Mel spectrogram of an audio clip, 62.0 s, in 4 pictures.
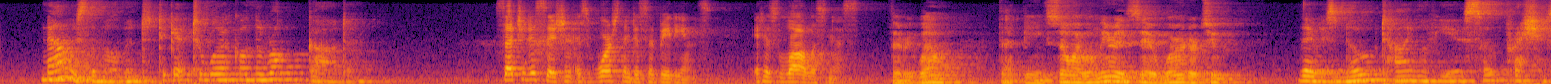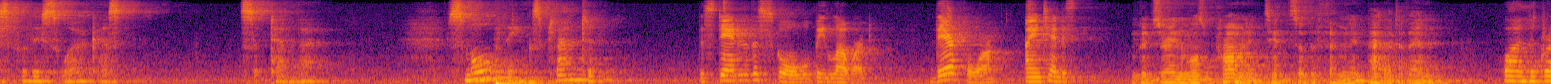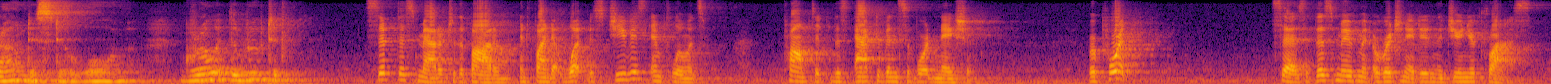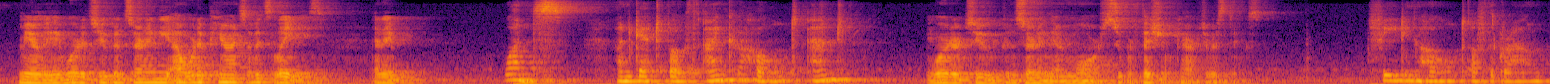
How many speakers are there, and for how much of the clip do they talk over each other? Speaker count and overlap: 3, no overlap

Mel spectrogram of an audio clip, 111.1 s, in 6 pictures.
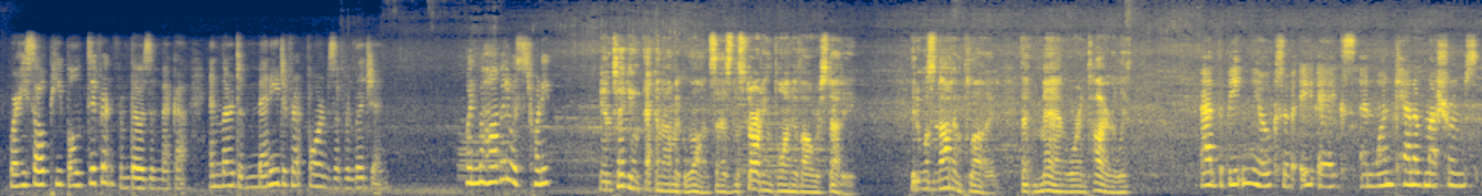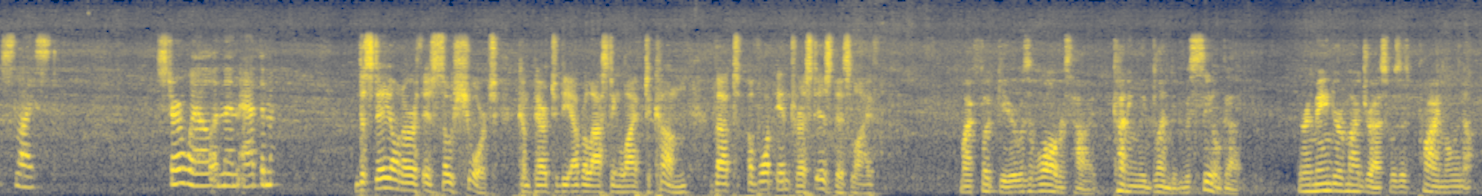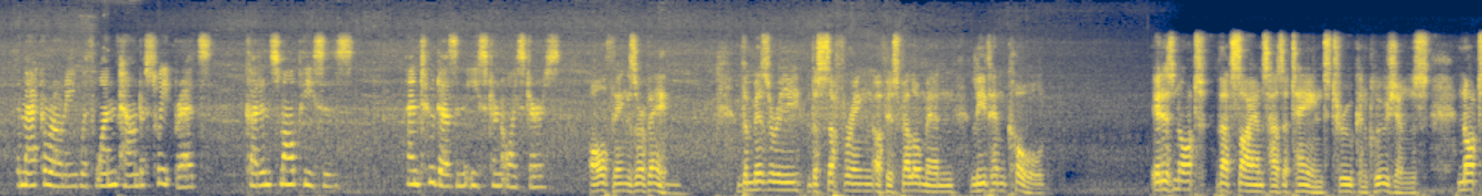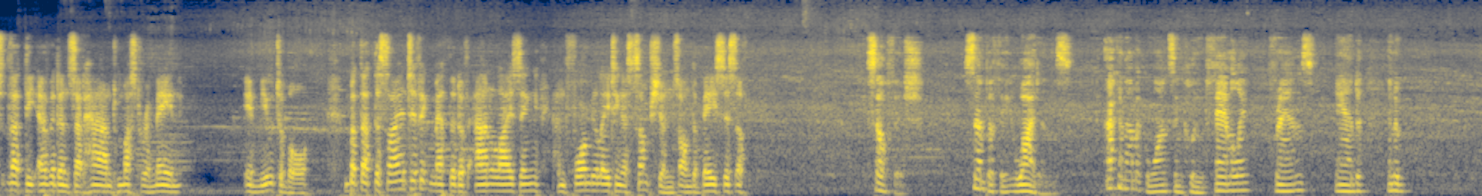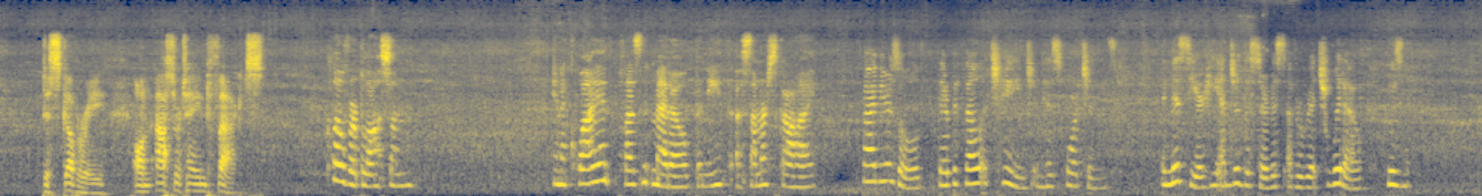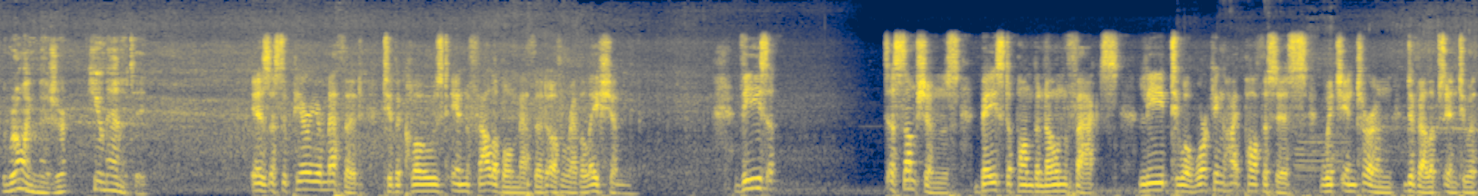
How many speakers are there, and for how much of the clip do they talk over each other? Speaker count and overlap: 5, no overlap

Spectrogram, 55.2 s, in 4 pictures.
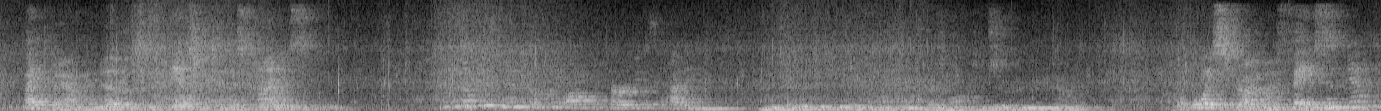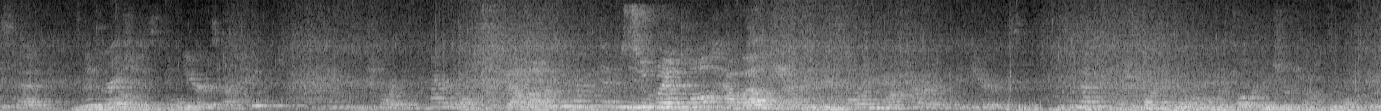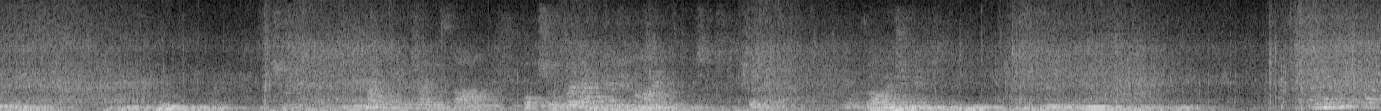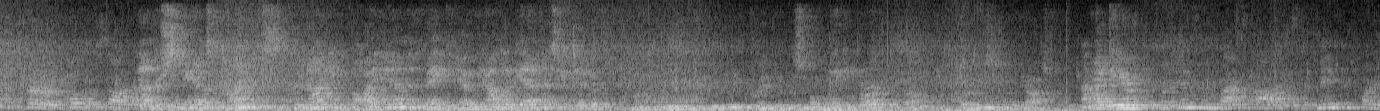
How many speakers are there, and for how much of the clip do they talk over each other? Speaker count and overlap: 4, about 48%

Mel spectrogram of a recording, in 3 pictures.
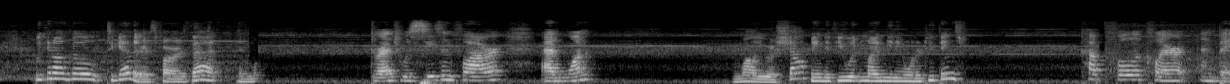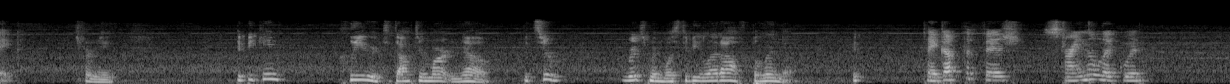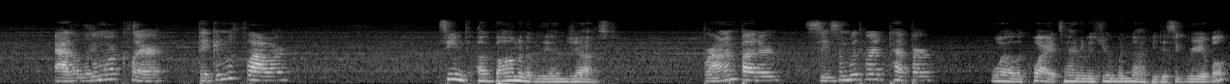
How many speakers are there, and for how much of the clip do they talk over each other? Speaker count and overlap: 2, no overlap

